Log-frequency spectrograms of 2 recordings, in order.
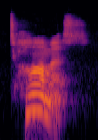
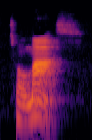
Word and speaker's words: Thomas: that gets the stress like thomas instead of tomas tomas is spanish but this is english so thomas that's a name let's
